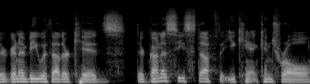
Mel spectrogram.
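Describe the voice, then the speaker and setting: Dry and close with no echo, a man's unremarkable speaking voice sits at medium pitch. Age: 30s. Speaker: podcast host. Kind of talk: casual interview chat.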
